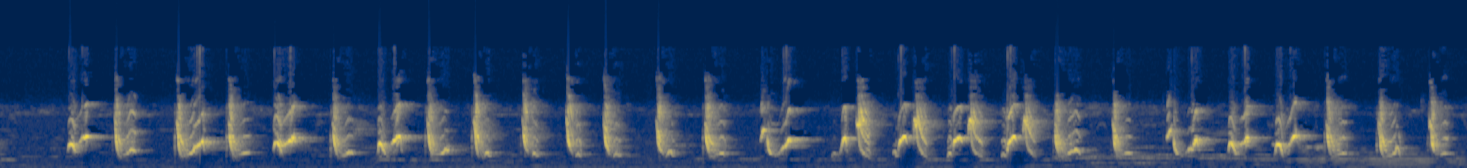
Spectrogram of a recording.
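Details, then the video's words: A cendet (Long-tailed shrike) sings a long, steady 'gacor' phrase with a clear voice. Rapid downslurred whistled notes repeat about three per second without a break for ten seconds. A faint warbling sounds low in the background. "MASTERAN BURUNG CENDET GACOR"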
